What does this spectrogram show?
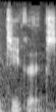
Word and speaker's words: Tigrex: Okay, Tigrex, come on. Can you guys believe this thing's pronounced Tigrex and not Tigrex?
